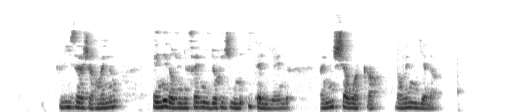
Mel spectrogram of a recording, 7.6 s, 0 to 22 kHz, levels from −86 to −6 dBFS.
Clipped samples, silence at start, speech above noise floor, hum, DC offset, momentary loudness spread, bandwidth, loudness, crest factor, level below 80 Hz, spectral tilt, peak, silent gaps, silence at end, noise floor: under 0.1%; 0.9 s; 54 dB; none; under 0.1%; 15 LU; 7.4 kHz; -25 LUFS; 18 dB; -70 dBFS; -5.5 dB/octave; -8 dBFS; none; 1.1 s; -78 dBFS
